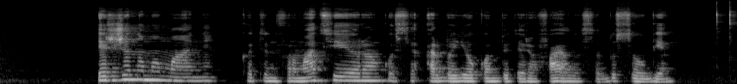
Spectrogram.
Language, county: Lithuanian, Kaunas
